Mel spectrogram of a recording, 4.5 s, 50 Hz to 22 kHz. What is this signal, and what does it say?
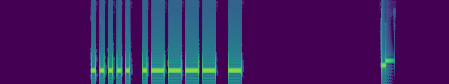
Morse code, heard as a keyed tone, about 28 wpm, 700 Hz. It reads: 51T
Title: Three Challenging Letter-Number Combinations 28wpm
